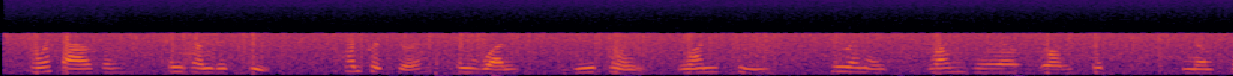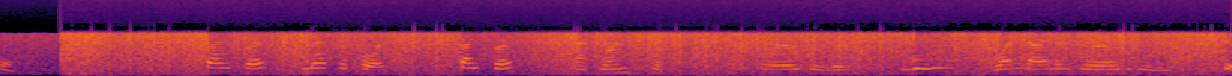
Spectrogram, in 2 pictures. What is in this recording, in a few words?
Shannon Volmet USB; 5505khz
